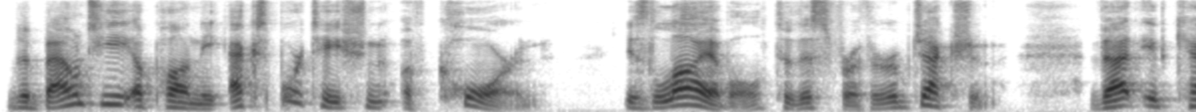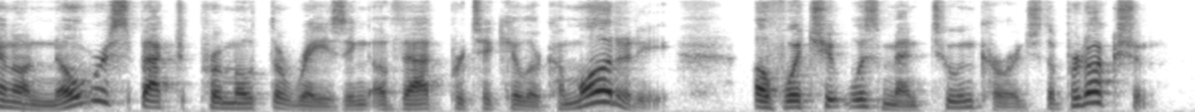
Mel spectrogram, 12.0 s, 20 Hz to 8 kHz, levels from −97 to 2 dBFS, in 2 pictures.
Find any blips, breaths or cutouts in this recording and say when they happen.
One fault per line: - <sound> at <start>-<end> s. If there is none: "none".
none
